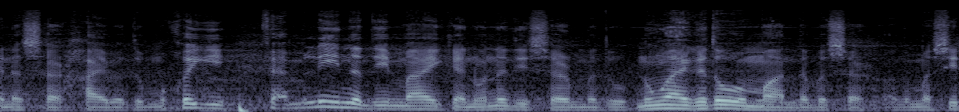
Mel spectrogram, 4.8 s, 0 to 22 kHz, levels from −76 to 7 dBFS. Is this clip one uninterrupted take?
no; 2 cuts; at 1.2 s, 3.1 s

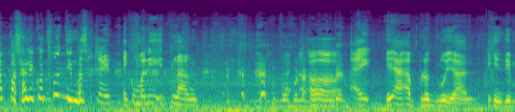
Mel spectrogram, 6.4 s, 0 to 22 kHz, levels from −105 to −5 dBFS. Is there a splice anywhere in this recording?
yes; 1 cut; at 4.6 s

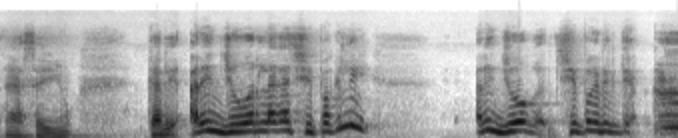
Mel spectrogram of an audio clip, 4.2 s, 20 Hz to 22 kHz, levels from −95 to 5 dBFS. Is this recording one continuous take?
yes; 0 cuts

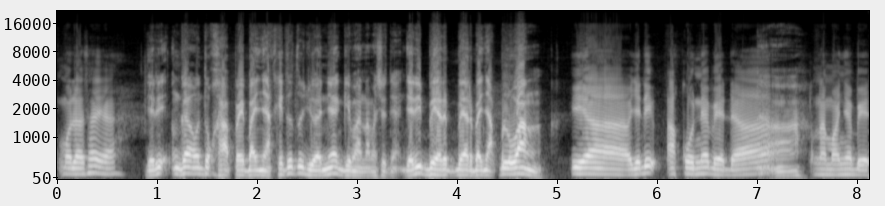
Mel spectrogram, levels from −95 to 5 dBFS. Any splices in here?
no; 0 cuts

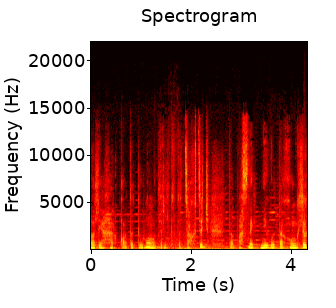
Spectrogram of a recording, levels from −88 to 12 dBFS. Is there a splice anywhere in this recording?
no; 0 cuts

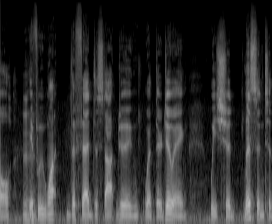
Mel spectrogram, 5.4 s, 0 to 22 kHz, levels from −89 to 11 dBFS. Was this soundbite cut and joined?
no; 0 cuts

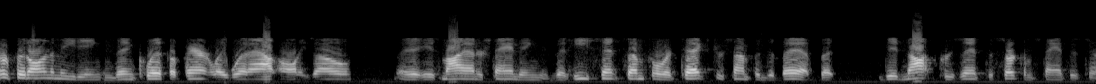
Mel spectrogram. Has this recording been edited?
yes; 1 cut; at 1.0 s

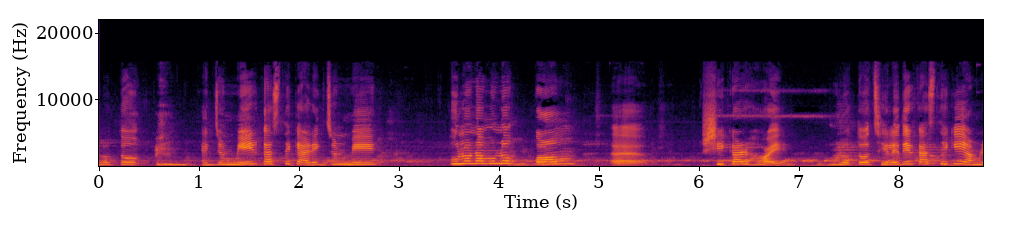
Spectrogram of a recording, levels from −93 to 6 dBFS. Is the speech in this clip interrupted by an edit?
no; 0 cuts

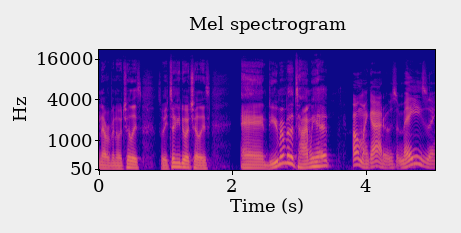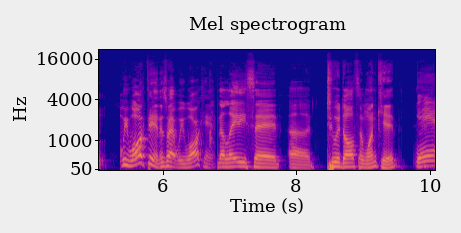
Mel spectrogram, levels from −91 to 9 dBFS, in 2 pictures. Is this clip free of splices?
no; 2 cuts; at 5.4 s, 6.8 s

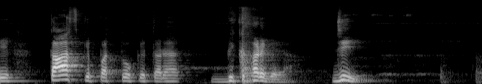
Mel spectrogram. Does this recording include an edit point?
no; 0 cuts

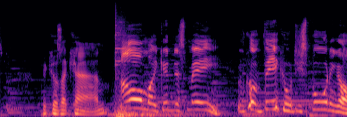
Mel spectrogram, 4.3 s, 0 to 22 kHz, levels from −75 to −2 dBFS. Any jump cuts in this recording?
yes; 2 cuts; at 1.4 s, 2.9 s

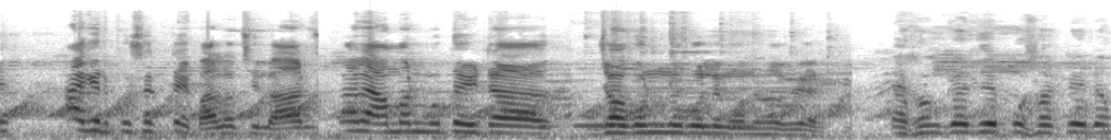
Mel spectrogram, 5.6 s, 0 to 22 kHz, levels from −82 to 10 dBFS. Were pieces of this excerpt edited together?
yes; 3 cuts; at 1.6 s, 2.9 s, 4.2 s

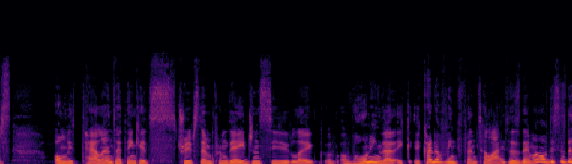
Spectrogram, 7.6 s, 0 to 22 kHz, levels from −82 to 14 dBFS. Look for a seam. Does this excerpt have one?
no; 0 cuts

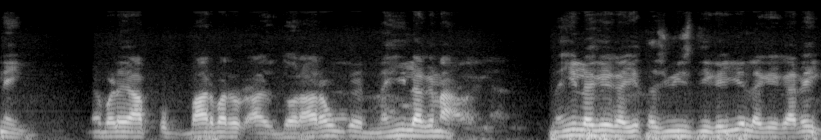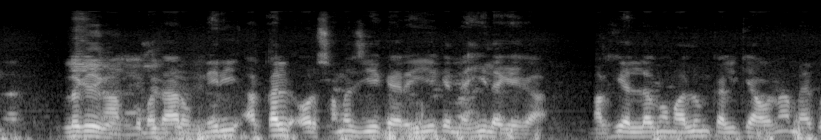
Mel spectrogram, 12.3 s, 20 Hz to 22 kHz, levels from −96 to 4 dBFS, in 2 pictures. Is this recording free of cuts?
yes; 0 cuts

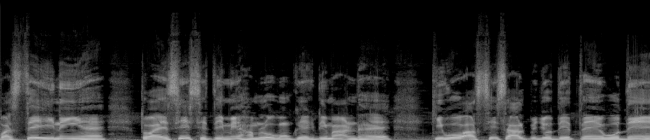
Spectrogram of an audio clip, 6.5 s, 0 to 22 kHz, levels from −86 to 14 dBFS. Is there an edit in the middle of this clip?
no; 0 cuts

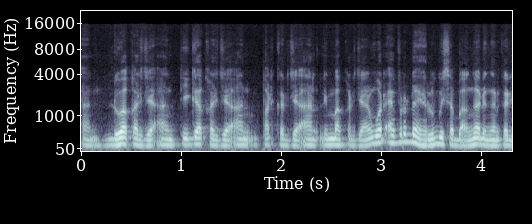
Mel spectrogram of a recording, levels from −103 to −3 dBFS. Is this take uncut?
yes; 0 cuts

